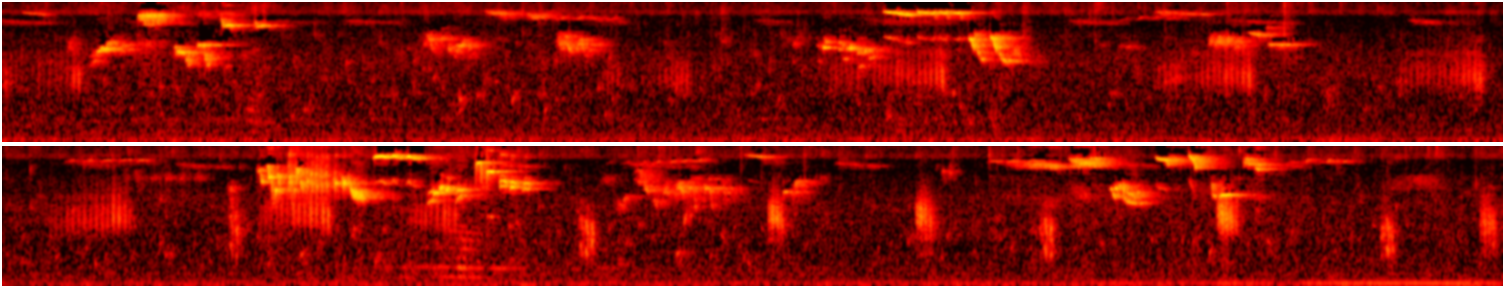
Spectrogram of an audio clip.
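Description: Songbirds singing short, high, twittering phrases every few seconds, several birds in turn, over a faint steady hiss.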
